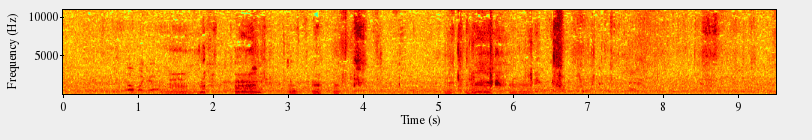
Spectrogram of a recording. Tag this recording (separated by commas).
Domestic animals, Animal, Whimper (dog)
